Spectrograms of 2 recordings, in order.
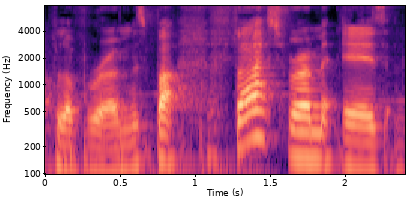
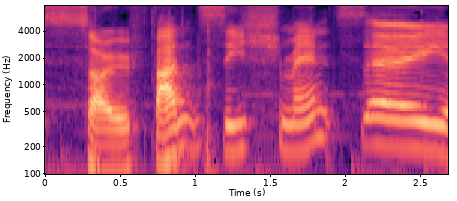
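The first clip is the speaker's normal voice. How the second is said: mock posh; 7 semitones higher, much slower than usual. Admiring the royal room.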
